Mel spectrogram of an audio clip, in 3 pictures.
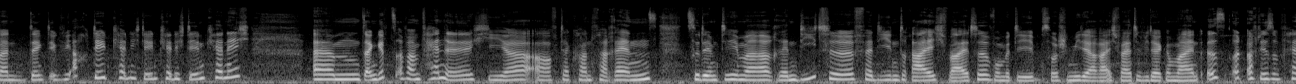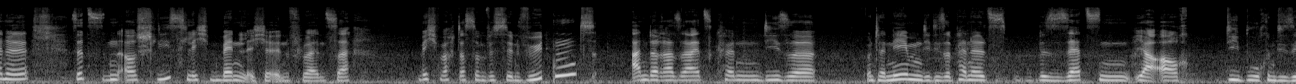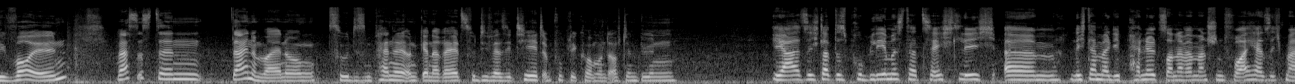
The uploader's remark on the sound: Mit all ihrem Podcast-Equipment auf dem OMR-Festival und der Finance Forward-Konferenz in Hamburg. Mehr als 70.000 Menschen sind hier unterwegs.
